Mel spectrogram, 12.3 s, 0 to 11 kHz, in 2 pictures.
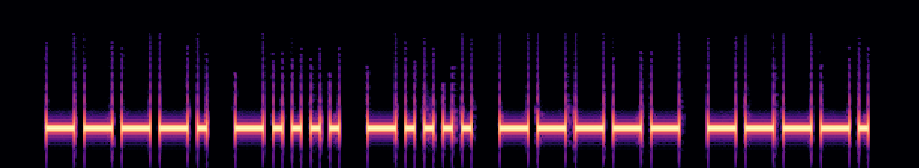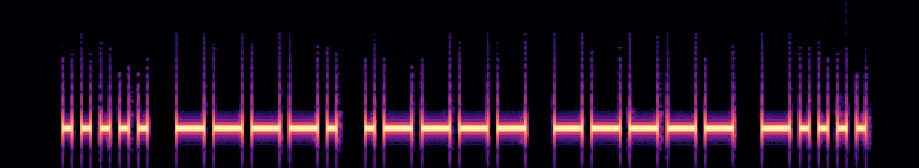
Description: Morse code, heard as a keyed tone, about 19 wpm, 800 Hz. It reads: 96609 59106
